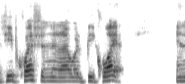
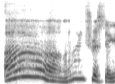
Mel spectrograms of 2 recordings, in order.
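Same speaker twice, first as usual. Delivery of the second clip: drawn-out, higher, soft "oh"; dawning realisation; 4 semitones higher, 7 dB quieter, slower than usual. Retold or imitated. Learning that all capitals read as screaming, dawning realisation. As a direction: let it sink in, softly.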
